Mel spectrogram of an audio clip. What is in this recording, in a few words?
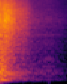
rich lows snare g sharp key; Mono; snare drum one shots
